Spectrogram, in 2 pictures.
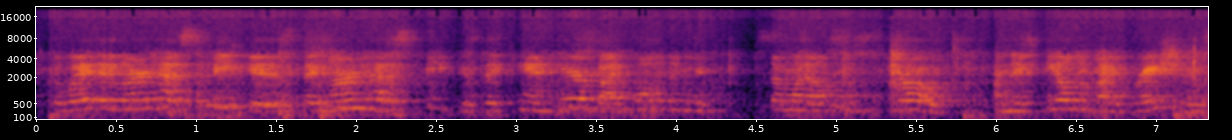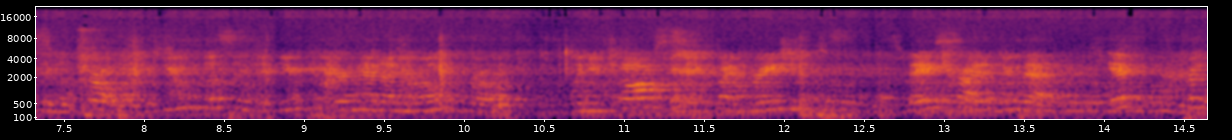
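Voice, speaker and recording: Patient woman explaining to kids. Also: high-pitched. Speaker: puppeteer answering children's questions. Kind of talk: explaining to a school audience. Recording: echoey room from far off, noisy.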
